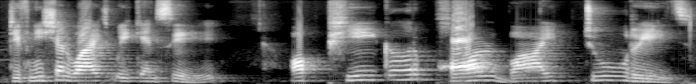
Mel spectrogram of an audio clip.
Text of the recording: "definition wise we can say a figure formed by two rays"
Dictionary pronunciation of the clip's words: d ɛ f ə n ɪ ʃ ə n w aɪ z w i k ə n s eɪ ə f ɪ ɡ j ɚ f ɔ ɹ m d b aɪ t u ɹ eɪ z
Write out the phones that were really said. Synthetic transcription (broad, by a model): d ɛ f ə n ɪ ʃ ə n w aɪ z w i k ə n s eɪ ə p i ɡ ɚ p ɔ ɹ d b aɪ t u ɹ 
